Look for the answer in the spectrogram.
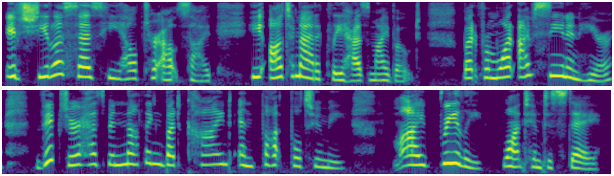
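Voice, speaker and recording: A woman voicing a bubbly, kind young alien woman in an audiobook, gushing and excited. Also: high-pitched, normal speed, no room sound, studio quality. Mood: earnest. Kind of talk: audiobook character voice.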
